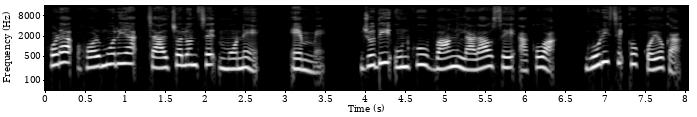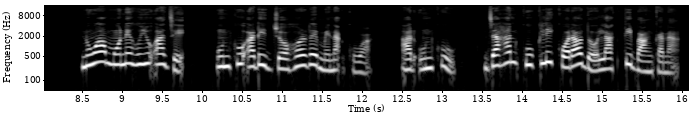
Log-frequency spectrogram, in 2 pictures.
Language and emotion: Santali, neutral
